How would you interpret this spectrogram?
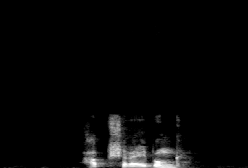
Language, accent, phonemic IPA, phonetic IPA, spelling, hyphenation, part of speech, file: German, Austria, /ˈapˌʃʁaɪ̯bʊŋ/, [ˈʔapˌʃʁaɪ̯bʊŋ], Abschreibung, Ab‧schrei‧bung, noun, De-at-Abschreibung.ogg
- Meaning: writedown, writeoff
